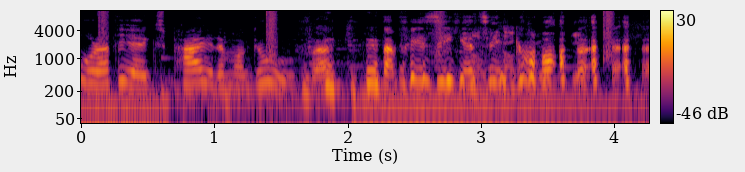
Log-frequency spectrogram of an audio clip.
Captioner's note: laughter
